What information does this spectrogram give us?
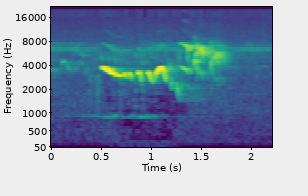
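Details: Yellow-rumped flycatcher singing on Hallasan, South Korea: a loud, rich warbled phrase of slurred whistles that starts clear, then breaks into a fast, higher jumbled flourish before stopping. Background is quiet.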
